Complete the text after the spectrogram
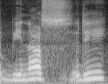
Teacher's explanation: रा को बारीक करेंगे क्योंकि रा के नीचे ज़ेर है, और सौत को मोटा पढ़ेंगे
